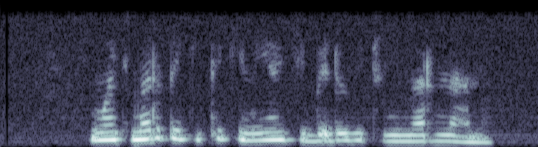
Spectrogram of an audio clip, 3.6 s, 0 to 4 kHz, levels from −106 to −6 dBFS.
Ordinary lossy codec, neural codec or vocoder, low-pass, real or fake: none; none; 3.6 kHz; real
